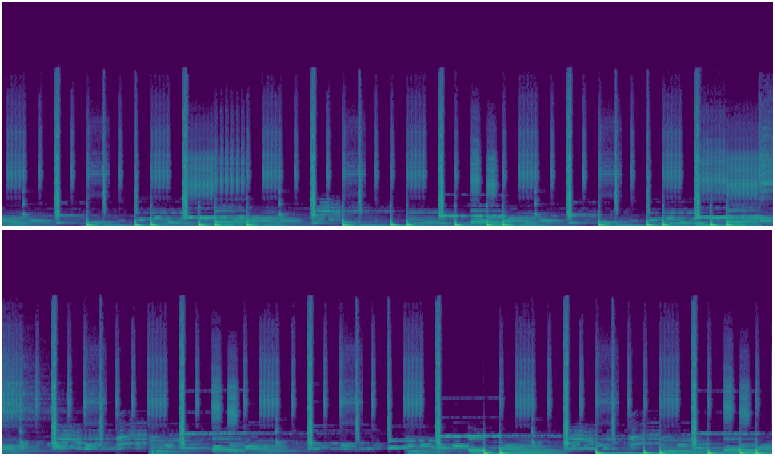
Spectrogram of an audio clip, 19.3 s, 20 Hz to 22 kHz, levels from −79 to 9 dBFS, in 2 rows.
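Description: Throughout the clip, a noise suppressor applied to music or sounds keeps treating sustained material as noise, so the level swings by about 5 dB and held parts thin and flutter. On a waveform the envelope pumps, and on a spectrogram steady bands flicker and sustained energy fades.

Sound is cut by the noise suppressor at 0.0–1.66 s (deepest drop about 10 dB), 3.51–3.86 s (about 9 dB), 4.71–5.46 s (about 7 dB), 6.78–8.06 s (about 8 dB), 9.97–10.25 s (about 8 dB) and 13.14–14.46 s (about 11 dB). Sudden onsets survive while sustains and decays sink. These show as dark gaps in the spectrogram and as notched, shortened tails in the waveform, a fraction of a second to about a second long.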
